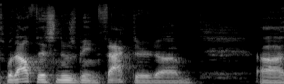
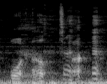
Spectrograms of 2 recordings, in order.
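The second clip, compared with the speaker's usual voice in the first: laughing; 11 semitones higher than usual. Real, not acted. Repeating a compliment, laughing.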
